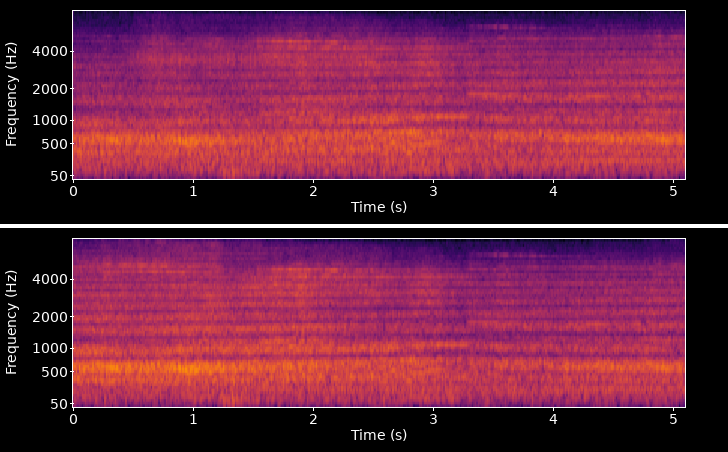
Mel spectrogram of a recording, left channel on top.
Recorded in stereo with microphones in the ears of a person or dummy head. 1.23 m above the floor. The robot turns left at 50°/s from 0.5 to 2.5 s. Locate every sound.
0.0 s an aircraft: 75° right (ahead or behind); by 5.1 s 5° left (ahead or behind)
